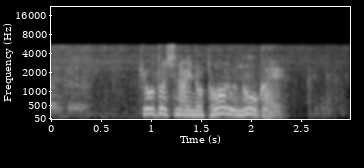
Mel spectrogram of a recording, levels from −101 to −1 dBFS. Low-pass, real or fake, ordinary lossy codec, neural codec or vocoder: 5.4 kHz; fake; none; codec, 44.1 kHz, 7.8 kbps, DAC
